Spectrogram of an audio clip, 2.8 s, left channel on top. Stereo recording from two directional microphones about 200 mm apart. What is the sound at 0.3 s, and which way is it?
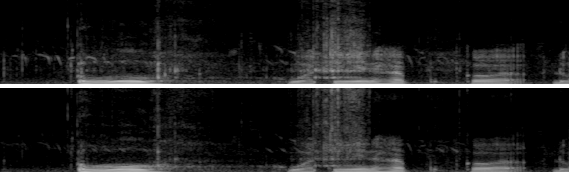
Speech, 30° right (ahead or behind).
